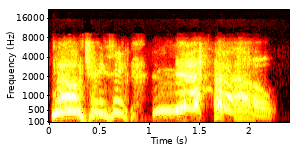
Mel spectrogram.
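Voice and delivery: high wailing no, half sobbed, half shouted; mock crying protest. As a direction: imitate a panicked client crying out no. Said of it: "they're like".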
